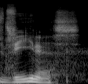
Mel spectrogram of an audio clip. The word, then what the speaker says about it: Venus: It's Venus. Venus. Rhymes with my penis.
